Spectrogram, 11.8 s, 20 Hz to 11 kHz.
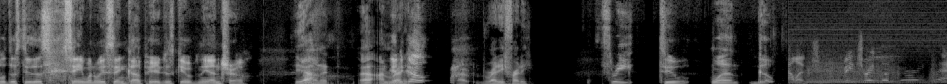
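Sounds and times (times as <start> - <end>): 
speech: 0.0 - 6.7, 7.4 - 11.2
jet-powered tractor-pull vehicle engine roar: 10.0 - 11.8.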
